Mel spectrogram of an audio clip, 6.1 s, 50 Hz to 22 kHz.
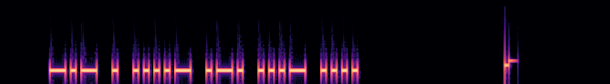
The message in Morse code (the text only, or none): KE4RVH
